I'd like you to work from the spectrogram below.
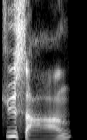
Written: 沮丧

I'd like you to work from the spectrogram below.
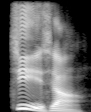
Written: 迹象

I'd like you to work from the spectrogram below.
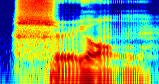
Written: shi3 yong4

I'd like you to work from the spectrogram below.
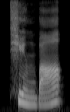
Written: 挺拔

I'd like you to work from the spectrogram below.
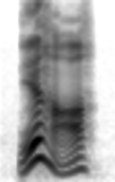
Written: nin2 hao3

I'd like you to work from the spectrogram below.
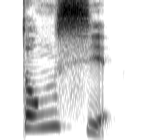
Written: dong1 xi5

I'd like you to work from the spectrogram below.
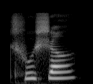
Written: chu1 sheng1

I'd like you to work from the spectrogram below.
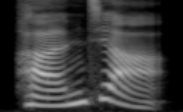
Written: han2 jia4

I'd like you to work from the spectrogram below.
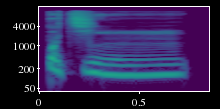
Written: bu4 jin3

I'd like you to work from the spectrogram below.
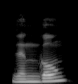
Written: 人工

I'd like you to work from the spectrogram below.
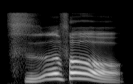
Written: shi4 fou3

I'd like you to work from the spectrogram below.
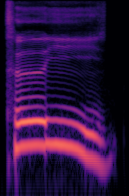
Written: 迟疑

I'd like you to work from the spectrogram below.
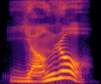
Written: yang2 rou4

